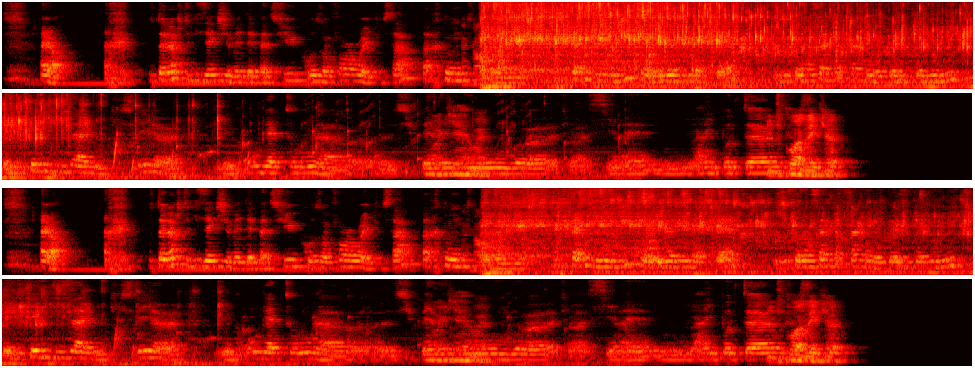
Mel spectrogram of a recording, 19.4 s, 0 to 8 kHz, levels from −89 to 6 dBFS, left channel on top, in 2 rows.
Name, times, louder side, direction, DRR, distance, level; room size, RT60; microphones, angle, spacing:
voice 1, 0.0-17.7 18.0-18.1, right 1 dB, 65° right, -9 dB, 1.2 m, -40 dB
sound 1, 4.8-16.0, left 7 dB, 90° left, 0.3 m, -38 dB
voice 2, 14.0-14.6 17.4-18.0, left 2 dB, 35° left, 2 dB, 0.6 m, -38 dB
2.6 x 2.1 x 3.8 m, 0.41 s
head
